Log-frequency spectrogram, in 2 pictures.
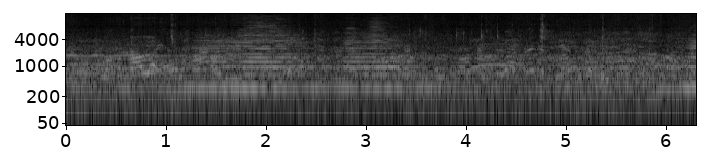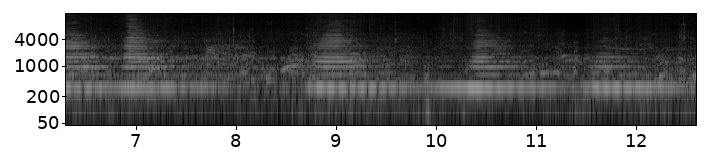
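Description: Horn of a KRL Commuter Line electric train sounding as the train approaches slowly: three long held blasts, the last starting about three-quarters through and running on. Voices of people beside the track come between the blasts.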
